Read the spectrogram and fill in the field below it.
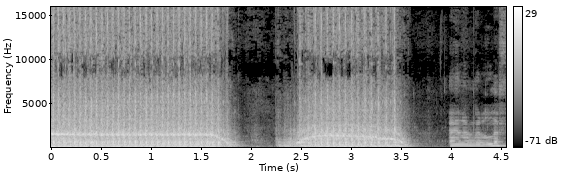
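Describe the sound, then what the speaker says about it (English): Overlocker sewing machine stitching dress fabric, a fast loud whirring run, a short pause, a second run that stops, then a softer brief burst; a voice talks over part of it. "We are going to overlock in here between these clips."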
